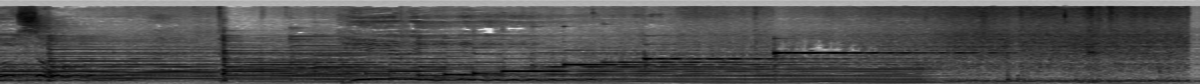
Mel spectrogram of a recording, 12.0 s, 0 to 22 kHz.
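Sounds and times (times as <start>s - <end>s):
held organ tone: 5.6s - 11.4s
low uneven rumble: 8.7s - 12.0s.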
